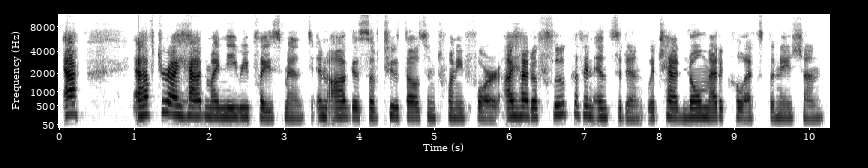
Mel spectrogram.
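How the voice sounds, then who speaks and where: A middle-aged woman speaks very slowly and deliberately, each phrase set apart by a pause. Her voice is bright and a little strained, as if pushing for air. The sound is dry and close, with no room around it. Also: mid-range voice, no echo, poor audio. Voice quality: voice strained after a vocal cord paralysis. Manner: earnest, deliberate, with careful pauses. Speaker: speaker giving a message on communication. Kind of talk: slow reflective personal talk.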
